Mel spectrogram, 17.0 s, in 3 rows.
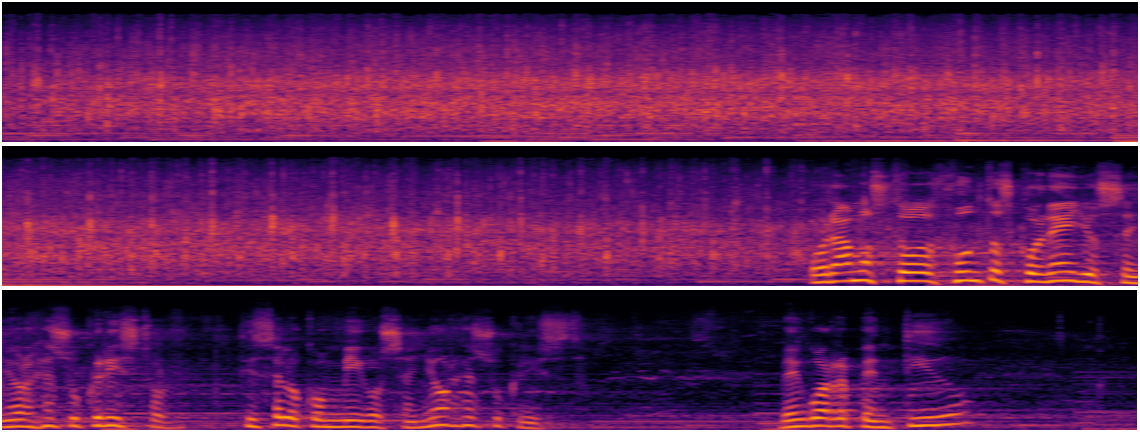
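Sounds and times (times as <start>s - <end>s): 
large audience applause: 0.0s - 12.2s
speech: 9.8s - 14.3s, 15.2s - 16.3s.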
